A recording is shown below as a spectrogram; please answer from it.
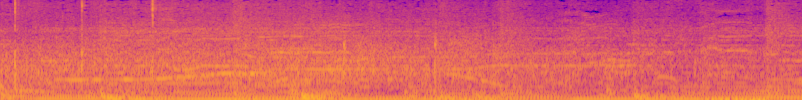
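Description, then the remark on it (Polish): An audience applauds steadily for several seconds as panel guests are invited onto the stage, a dense wash of clapping mixed with crowd noise and a few whoops, over a low droning hum. “Brawa, brawa, to słuchajcie, ostatnie brawa dzisiaj już prawie.”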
